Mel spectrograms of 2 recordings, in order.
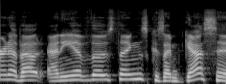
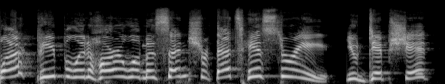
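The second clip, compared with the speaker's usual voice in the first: high, heated, mad, fed-up angry rant; 10 semitones higher than usual. Reacting to a claim that history lessons were replaced: mad. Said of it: "I'm so mad right now!".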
